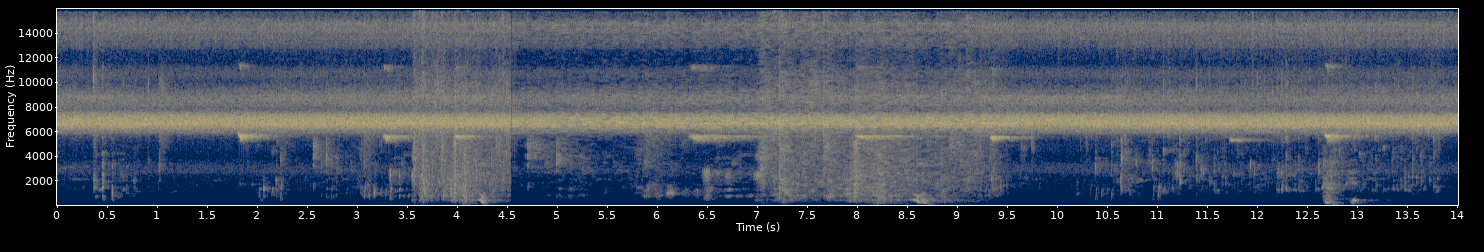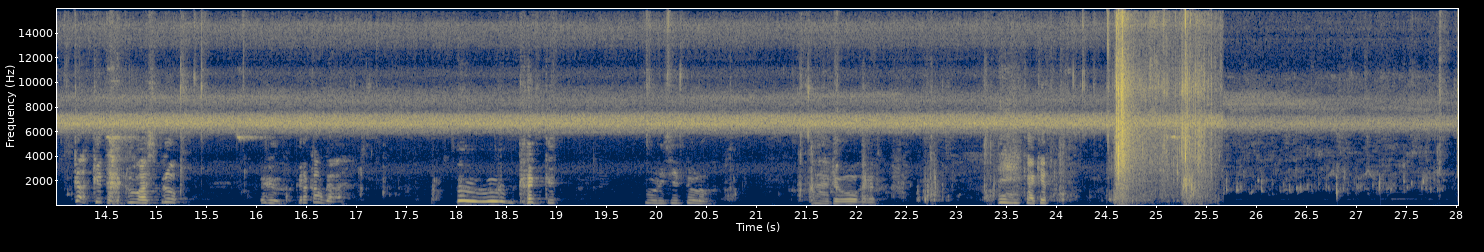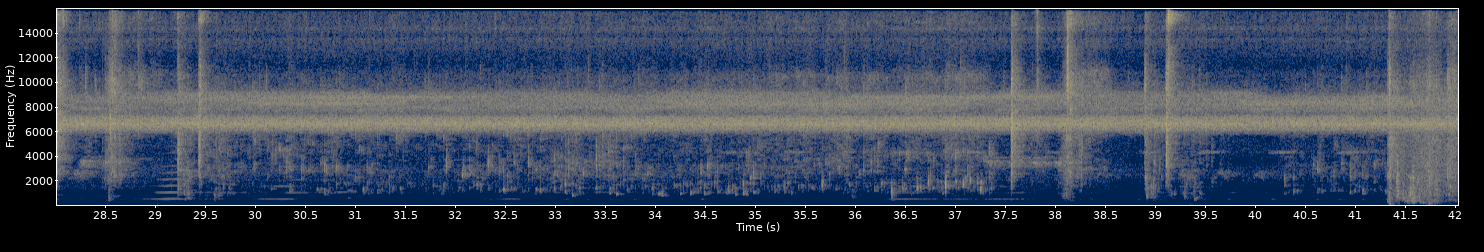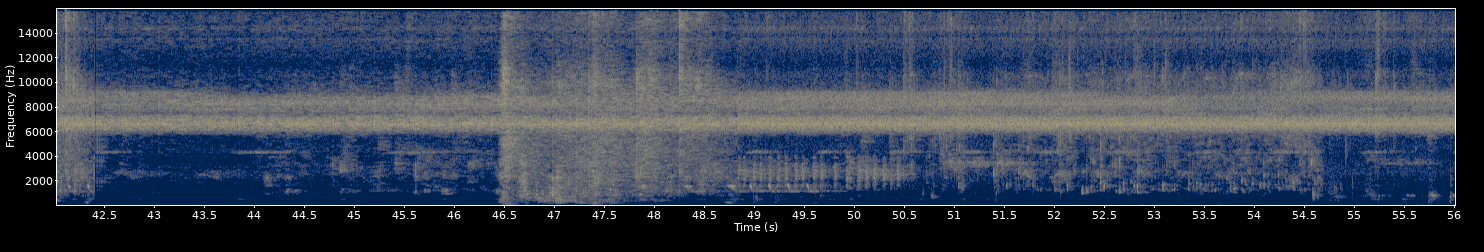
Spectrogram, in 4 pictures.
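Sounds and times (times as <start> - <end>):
insects droning: 0.0 - 56.0
splashing in a creek: 0.4 - 1.0, 1.8 - 19.1, 19.9 - 42.4, 45.5 - 56.0.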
